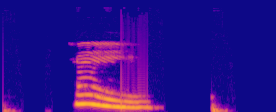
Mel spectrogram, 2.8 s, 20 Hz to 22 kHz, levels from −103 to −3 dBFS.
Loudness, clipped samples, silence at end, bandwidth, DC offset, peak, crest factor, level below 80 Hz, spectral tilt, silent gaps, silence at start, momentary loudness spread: -24 LUFS; under 0.1%; 0.55 s; 5 kHz; under 0.1%; -12 dBFS; 16 dB; -52 dBFS; -9.5 dB/octave; 0.24-0.45 s, 0.52-0.68 s, 1.67-2.10 s; 0.05 s; 21 LU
